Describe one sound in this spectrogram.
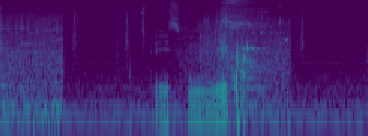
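Short soft clicks sound as game menu items are selected.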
